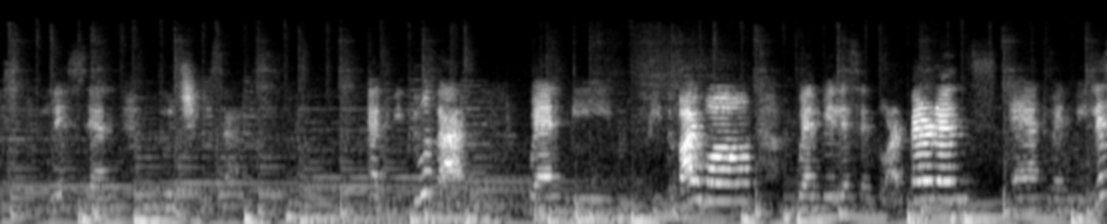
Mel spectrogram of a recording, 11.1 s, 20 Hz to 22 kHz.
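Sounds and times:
woman speaking: 0.0 - 2.6, 3.7 - 11.0
soft background music: 0.0 - 11.0.

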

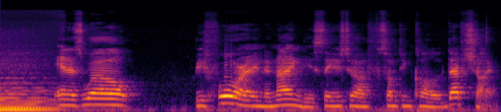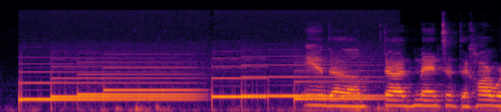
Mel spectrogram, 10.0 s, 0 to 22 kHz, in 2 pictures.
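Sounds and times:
computer chime rising arpeggio: 5.2 - 9.0.

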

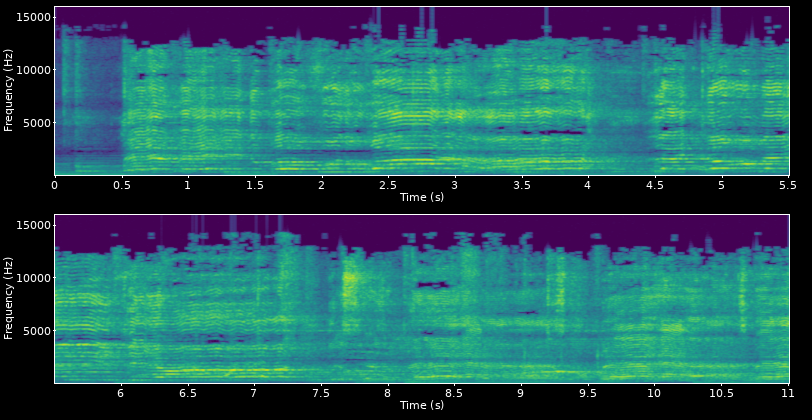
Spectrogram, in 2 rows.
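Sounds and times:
held low bass notes: 0.0 - 11.0
man singing into a microphone: 0.5 - 11.0.

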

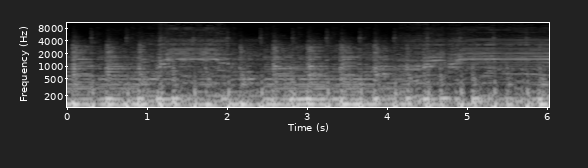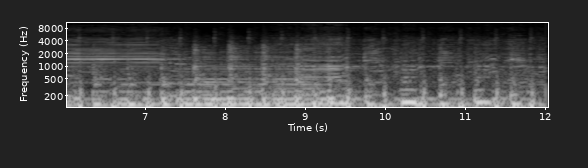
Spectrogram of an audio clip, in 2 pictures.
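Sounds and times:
acoustic guitar boogie: 0.0 - 12.0
stomped beat: 0.0 - 12.0.

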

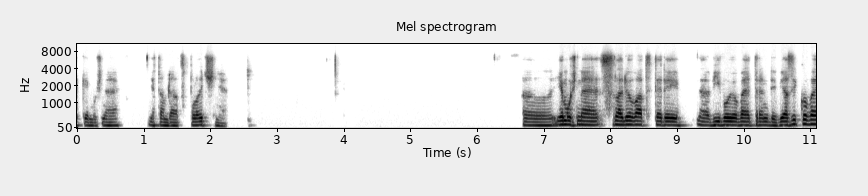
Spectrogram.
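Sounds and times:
man talking: 0.0 - 2.3, 6.7 - 11.0.

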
